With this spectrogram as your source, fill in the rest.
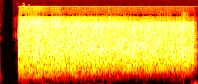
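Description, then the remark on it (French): An applause sound effect: a burst of crowd applause starts abruptly and holds steady at full volume for about three seconds, a dense wash of clapping with no voices, then cuts off sharply. “Et voici, c'était l'effet sonore de l'épisode.”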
